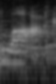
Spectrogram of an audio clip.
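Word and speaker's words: Locke: that is the name lock so small L OC ke kind of short cool and it only has one syllable lock I think this would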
